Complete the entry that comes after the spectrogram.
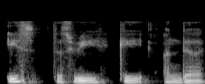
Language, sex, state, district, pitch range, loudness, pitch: Hindi, male, Himachal Pradesh, Shimla, 90-100 Hz, -17 LUFS, 95 Hz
